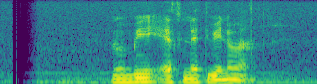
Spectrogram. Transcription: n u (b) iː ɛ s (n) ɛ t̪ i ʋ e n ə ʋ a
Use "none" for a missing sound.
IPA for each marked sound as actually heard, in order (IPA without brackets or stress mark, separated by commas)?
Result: b, n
